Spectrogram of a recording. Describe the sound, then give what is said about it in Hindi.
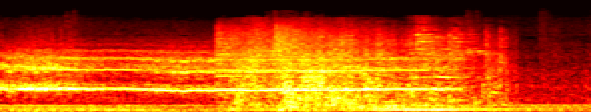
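A car tears away at speed while escaping pursuers in a chase, with high, sustained tire squeals and a burst of harsh crashing noise erupting midway before fading. Loud, with no talking. “रवि गाड़ी लेकर उन लोगों से बचाते हुए उसी कॉलोनी में पहुंच जाता है”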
